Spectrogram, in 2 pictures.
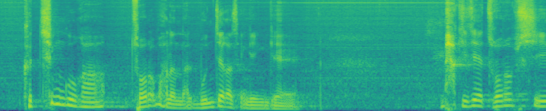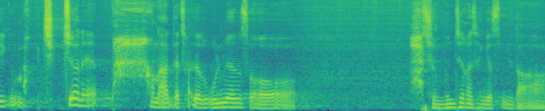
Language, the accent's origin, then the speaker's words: Korean; Seonsan, North Gyeongsang, South Korea; 경북 선산 사람 혹시 있어? 물어봤어요. 제 고향이 선산이니까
